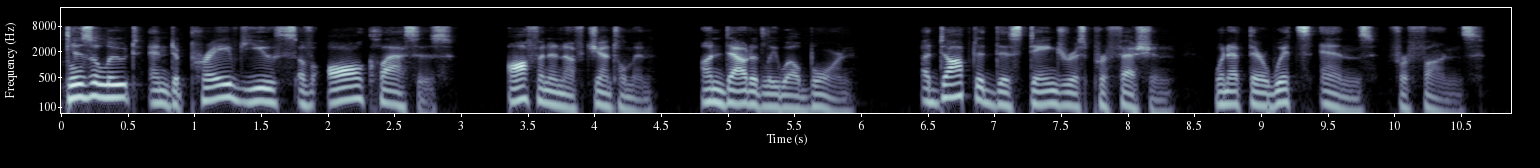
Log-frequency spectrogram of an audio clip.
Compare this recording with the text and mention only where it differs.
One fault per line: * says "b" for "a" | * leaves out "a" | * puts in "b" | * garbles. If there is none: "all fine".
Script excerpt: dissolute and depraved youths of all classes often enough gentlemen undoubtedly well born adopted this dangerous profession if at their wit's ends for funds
* says "when" for "if"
